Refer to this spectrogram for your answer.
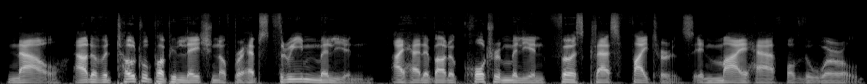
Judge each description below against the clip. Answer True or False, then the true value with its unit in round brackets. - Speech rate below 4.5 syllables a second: True (4.2 syllables/s)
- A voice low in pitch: True (95 Hz)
